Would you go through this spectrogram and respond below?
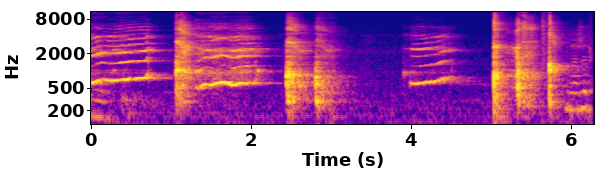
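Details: A child with whooping cough (pertussis) and a runny nose: bursts of harsh coughing between drawn-out, voiced breaths and cries, the paroxysmal coughing pattern of pertussis.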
